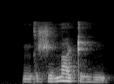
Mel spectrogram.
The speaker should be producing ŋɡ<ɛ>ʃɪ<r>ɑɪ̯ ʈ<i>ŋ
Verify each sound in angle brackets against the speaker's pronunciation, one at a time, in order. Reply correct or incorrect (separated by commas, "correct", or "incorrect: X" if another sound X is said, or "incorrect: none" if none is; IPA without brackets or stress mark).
incorrect: ə, incorrect: n, correct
